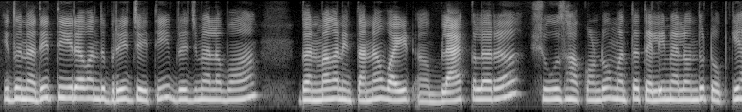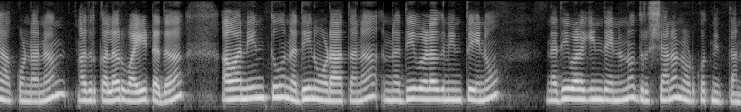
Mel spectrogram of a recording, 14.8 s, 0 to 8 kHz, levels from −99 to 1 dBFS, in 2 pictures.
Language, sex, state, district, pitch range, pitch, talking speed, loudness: Kannada, female, Karnataka, Bijapur, 220-255 Hz, 235 Hz, 165 wpm, -19 LUFS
